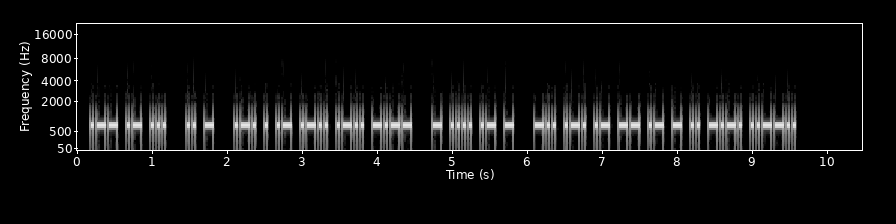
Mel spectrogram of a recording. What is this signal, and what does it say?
Morse code, heard as a keyed tone, about 30 wpm, 700 Hz. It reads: WAS IT REALLY THAT DRAMATIC?
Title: Sentences from Top 1300 Words 30wpm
